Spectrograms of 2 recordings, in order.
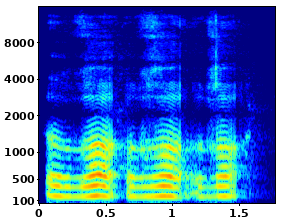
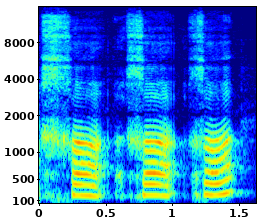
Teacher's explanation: गैन और खा थोड़ा ऊपर जाएंगे तो यहाँ से अदा होगा अग अख, इस तरह भी करेंगे तो आपको आइडिया हो जाएगा कि यहाँ से ये अदा होता है। गैन थोड़ा बिल्कुल एंड पे, युवला के बिल्कुल एंड पे टच करती है हमारी ज़ुबान, और खा थोड़ा सा उसके ऊपर होता है।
